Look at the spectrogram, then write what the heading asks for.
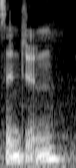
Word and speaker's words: St John: a crabbed but glorious Deutsch I wonder when singen will come home it's it's spelled St John but it's pronounced singen surely he will not be long now it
